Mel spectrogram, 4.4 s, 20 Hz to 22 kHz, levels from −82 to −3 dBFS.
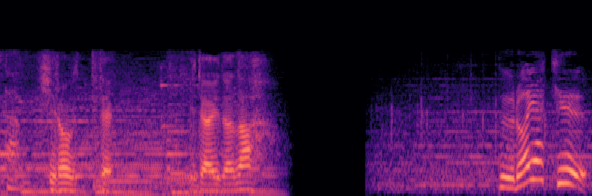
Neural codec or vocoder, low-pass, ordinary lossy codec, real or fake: none; none; none; real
